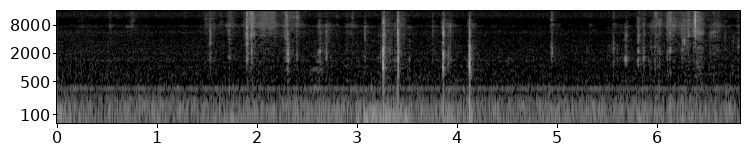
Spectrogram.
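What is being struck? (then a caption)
Hard plastic action figure. Fingertips and nails tap and scratch the legs and arms of a red, glossy, hard plastic zombie Iron Man action figure about 15 cm tall and pose its joints. Quiet, sharp clicks and bright ticks come at irregular intervals, with soft scratchy rustles between them. A steady low rumble and faint hum run underneath throughout.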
